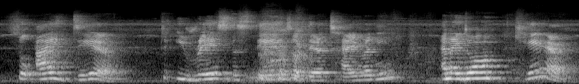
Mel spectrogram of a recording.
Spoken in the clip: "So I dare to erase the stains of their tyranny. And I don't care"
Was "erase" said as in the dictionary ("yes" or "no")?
yes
